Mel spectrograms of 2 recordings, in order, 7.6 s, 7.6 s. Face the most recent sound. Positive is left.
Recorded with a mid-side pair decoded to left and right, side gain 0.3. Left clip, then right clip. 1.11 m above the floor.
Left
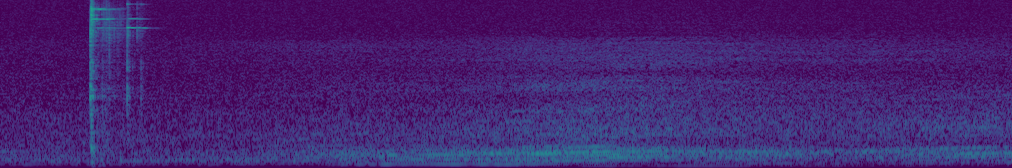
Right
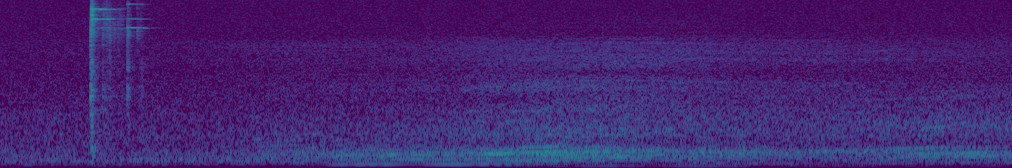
turn(degrees=55)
